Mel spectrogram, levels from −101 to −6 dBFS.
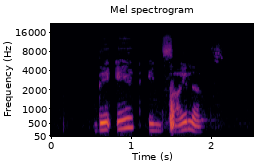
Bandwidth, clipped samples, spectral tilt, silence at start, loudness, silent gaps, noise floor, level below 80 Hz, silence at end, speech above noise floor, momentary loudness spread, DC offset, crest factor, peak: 13.5 kHz; under 0.1%; -2.5 dB/octave; 0.6 s; -49 LUFS; none; under -90 dBFS; under -90 dBFS; 0.45 s; over 40 dB; 10 LU; under 0.1%; 22 dB; -28 dBFS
